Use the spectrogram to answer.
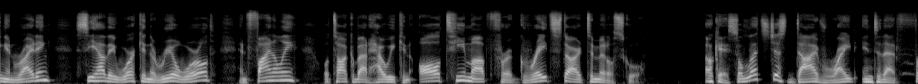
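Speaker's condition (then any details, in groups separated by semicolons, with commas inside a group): No condition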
